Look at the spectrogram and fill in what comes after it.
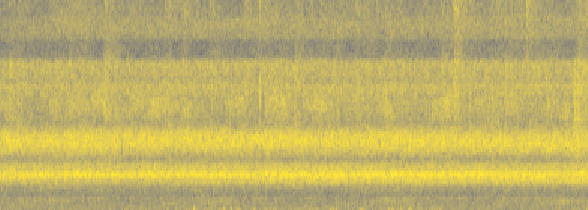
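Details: Crickets trill steadily at night in a constant shrill chorus, with soft irregular low thumps and rumbles underneath.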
